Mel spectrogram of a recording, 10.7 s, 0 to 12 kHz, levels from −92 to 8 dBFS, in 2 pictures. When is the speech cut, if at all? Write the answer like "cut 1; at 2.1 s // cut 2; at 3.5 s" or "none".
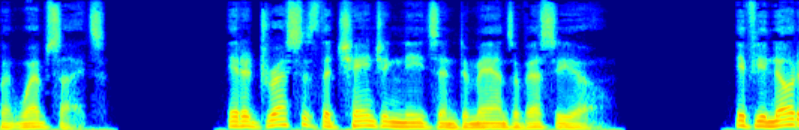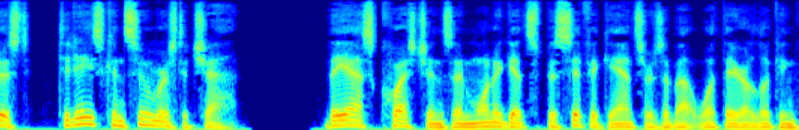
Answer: cut 1; at 6.5 s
